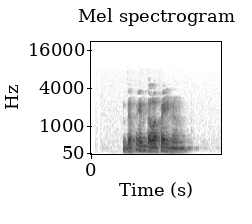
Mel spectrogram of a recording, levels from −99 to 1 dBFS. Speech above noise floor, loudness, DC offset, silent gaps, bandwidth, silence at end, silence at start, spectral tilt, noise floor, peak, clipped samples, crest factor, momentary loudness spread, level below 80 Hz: 47 dB; -26 LUFS; under 0.1%; none; 4.9 kHz; 0.6 s; 0.65 s; -9.5 dB/octave; -72 dBFS; -10 dBFS; under 0.1%; 18 dB; 16 LU; -80 dBFS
